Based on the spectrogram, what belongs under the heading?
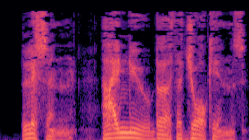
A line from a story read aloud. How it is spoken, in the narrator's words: said Sirius grimly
